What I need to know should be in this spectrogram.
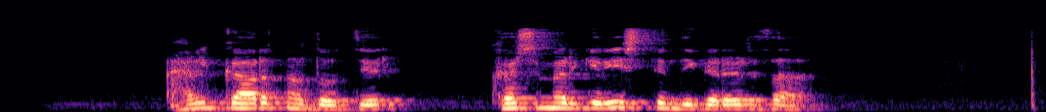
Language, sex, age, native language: Icelandic, male, 40-49, Icelandic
